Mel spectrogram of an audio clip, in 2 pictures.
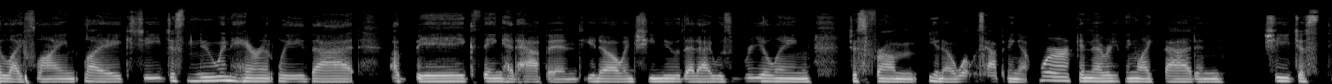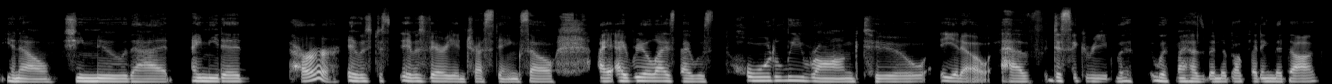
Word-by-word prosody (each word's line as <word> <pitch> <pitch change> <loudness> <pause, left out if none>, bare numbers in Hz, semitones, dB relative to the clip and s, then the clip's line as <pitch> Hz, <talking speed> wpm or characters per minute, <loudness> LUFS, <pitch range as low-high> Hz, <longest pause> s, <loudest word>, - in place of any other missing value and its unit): lifeline, 130 -1 -1
like, 130 -2 -2
she 295 0 -2
just 165 0 -2
knew 165 +2 +2
inherently 145 -5 +1
that 130 -1 -1 0.4
a 145 - -2 0.2
big 135 0 +3
thing 140 -2 +2
had 130 -1 -3
happened, 125 -1 -3
you 140 - -4
know, 130 -1 0
and 130 -1 -3
she 135 - 0
knew 135 0 +3
that 135 -1 -2
I 130 0 -1
was 130 0 -4
reeling 140 -3 +2 0.4
just 150 -2 -1
from, 130 -3 +1
you 155 -3 +1
know, 130 -1 -1
what 135 0 -4
was - - -8
happening 135 -2 -2
at 115 - -9
work 175 -3 +1
and 150 0 +5
everything 140 0 +1
like 135 -1 +1
that, 130 -1 -1
and 130 -1 -1 0.4
she 155 -2 +2
just, 145 -1 -1
you 160 - -1
know, 125 -3 +2
she 155 -1 +3
knew 140 -1 +6
that 130 -1 -2 0.2
I 160 -2 +4
needed 145 -1 +4 0.5
her. 120 - +3
It 175 -3 +4
was 150 -1 +2
just 160 +1 -10
it 175 -4 +3
was 150 -2 0
very 140 -2 +2
interesting, 130 0 -2
so 130 -1 0 0.4
I 150 0 +4
I 160 - +5
realized 155 -2 +3
I 140 -1 0
was 135 0 -4 0.3
totally 175 0 +2
wrong 140 -3 +1 0.2
to, 135 0 -1 0.2
you 160 -3 +2
know, 140 - -1 0.2
have 135 -1 0 0.2
disagreed 150 -5 -1
with 145 +2 -2 0.2
with 155 -4 +3
my 145 - +2
husband 135 0 0
about 135 0 -2
getting 140 0 +1
the 135 -1 0
dog. 135 +2 +1
140 Hz, 165 wpm, -22 LUFS, 130-150 Hz, 0.5 s, knew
